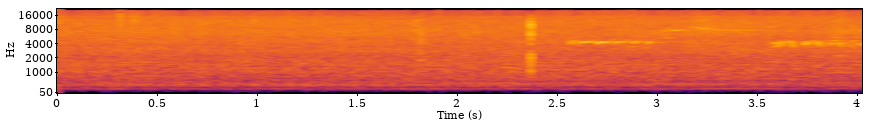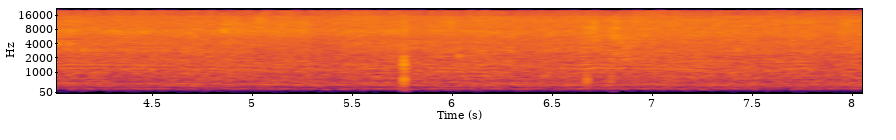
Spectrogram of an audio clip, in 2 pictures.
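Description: Honey bees buzz around a beehive during the honey harvest, a steady soft hum with occasional individual bees passing close and a few faint clicks, no talking.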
